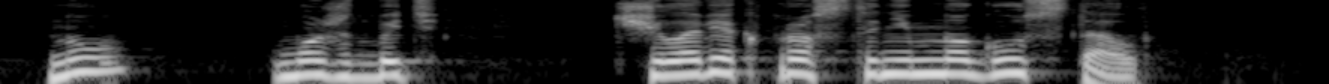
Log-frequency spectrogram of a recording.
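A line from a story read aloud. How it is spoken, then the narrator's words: Hesitant voice. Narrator (Russian): говорила нерешительным голосом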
